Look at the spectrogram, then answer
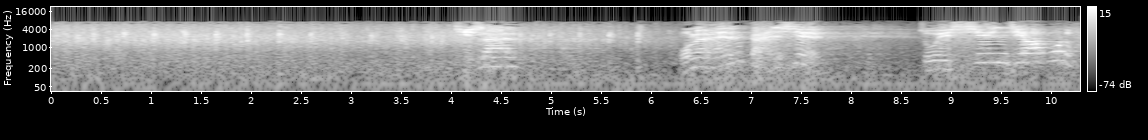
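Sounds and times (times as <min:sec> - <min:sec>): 
audience applause: 0:00.0 - 0:06.2
speech: 0:06.3 - 0:07.8, 0:08.7 - 0:10.2.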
